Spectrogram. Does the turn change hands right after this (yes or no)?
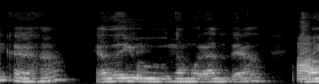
yes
